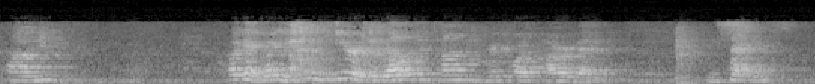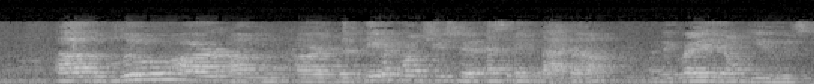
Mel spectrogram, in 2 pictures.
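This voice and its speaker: A man giving a physics seminar and answering questions, telling stories with a joking, animated manner. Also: high voice, normal speed. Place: lecture hall. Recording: echoey hall recorded from far off, dull and noisy.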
